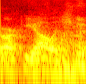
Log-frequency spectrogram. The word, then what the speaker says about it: archaeology: Throughout the entire book, they misspelled the word archaeology because they left out the first A, or excuse me, the second A, and they spelled it the way it sounds. You know, the A is silent. I don't know why, it's just the way it is.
